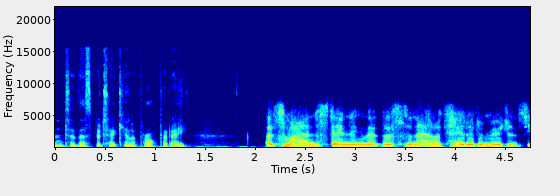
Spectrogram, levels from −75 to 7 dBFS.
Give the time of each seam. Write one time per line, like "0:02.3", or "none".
0:03.5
